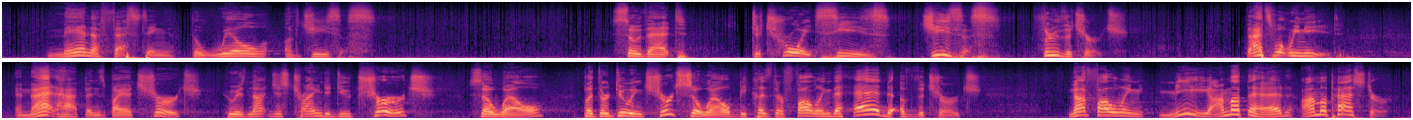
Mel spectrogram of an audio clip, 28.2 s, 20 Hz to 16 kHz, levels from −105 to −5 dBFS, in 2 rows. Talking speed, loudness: 120 wpm, -30 LUFS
